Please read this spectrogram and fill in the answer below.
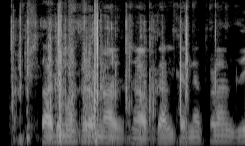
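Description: Clicks and rubbing from a clip-on microphone being handled near the start, then a man talking close to the microphone.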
